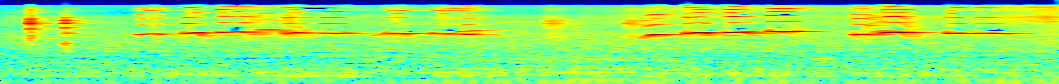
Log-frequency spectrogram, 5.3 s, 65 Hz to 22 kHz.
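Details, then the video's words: Cockatiel whistling at daybreak, dated 3 September 2019: two quick high chirps open, followed by sustained rising and falling whistled notes in two groups with a brief gap between. "Calopsita cantando ao amanhecer"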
